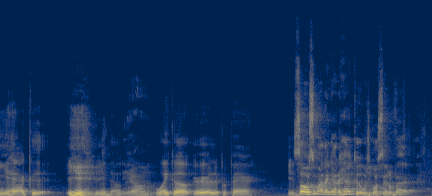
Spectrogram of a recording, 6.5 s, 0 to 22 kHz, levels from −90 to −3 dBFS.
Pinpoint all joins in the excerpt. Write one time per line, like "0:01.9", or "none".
none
